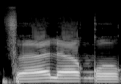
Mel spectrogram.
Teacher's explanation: قاف کو موٹا بھی کریں گے اور حروف قلقلہ میں سے بھی ہے، ادھر قلقلہ بھی کریں گے، یعنی ساکن حروف کو ہلا کر پڑھنا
